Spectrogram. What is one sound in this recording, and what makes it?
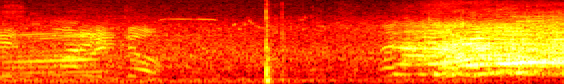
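A football thuds off a player's kick.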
